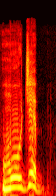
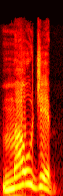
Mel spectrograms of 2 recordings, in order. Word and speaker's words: موجب: موجب میم واو جیم بی به ضم اول سبب. موجب به فتح اول معاش.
